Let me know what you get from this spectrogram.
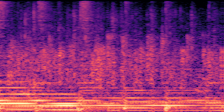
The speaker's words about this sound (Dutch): Laten Jezus een applaus geven.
